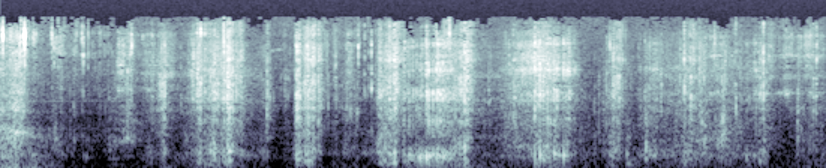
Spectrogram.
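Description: Crunching and chewing of pumpkin spice Cheerios, a limited-edition whole grain oat cereal, eaten by a person: a steady run of many dry, crisp bites and crunches with no talk over them.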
